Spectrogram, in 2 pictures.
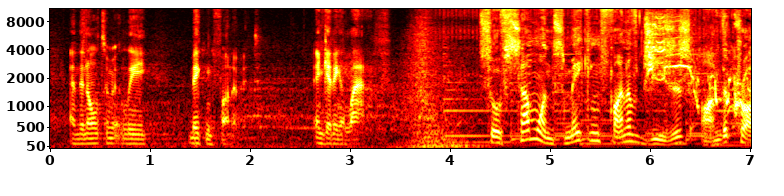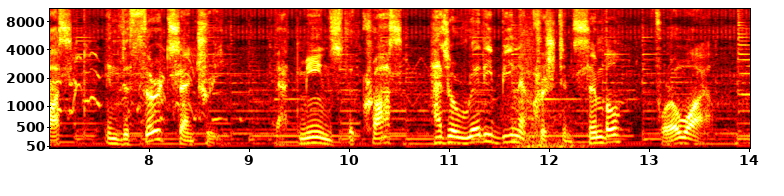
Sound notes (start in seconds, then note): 5.3 children laughing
